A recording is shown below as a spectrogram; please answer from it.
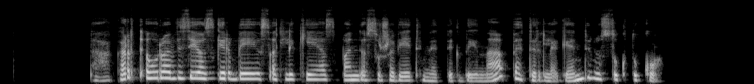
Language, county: Lithuanian, Kaunas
